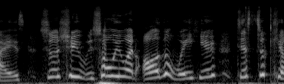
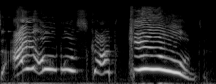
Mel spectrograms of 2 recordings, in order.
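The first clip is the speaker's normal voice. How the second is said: high, slow, shrieking yell; drawn-out furious screech; screeching outrage; 12 dB louder, slower than usual. Acted. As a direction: scream it at her like she wronged you. Yelling at game character.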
